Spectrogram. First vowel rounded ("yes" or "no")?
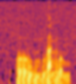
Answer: yes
